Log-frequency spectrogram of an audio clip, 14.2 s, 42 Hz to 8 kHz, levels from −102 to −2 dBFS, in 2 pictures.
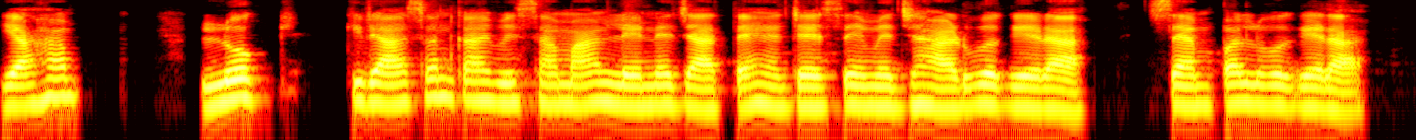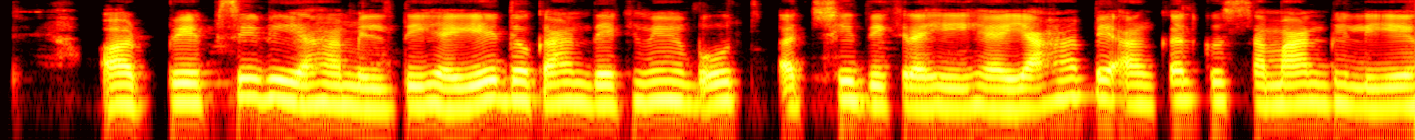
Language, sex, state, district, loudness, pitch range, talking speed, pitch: Hindi, male, Bihar, Gopalganj, -18 LUFS, 155-185 Hz, 170 wpm, 170 Hz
